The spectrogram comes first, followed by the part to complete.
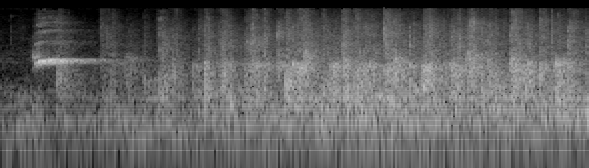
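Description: A referee's whistle gives one short, shrill blast, signalling the judges' flag decision in a karate kata bout. A second or so later, scattered clapping and crowd noise begin and carry on.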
